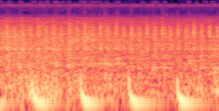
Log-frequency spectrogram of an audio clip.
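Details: Honda car engine that ingested water while driving in rain: heavy, deep thump about twice a second from the bottom end while running; connecting rod bent by hydrolock is knocking.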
